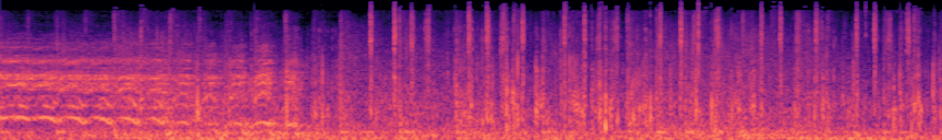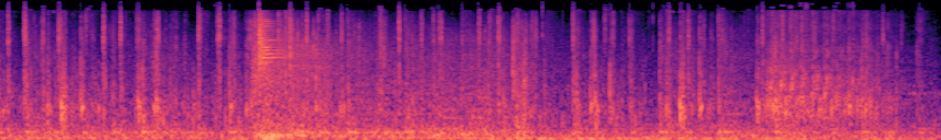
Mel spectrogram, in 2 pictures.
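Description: A horse whinnies loudly at the start, followed by a rapid, dense drumming of galloping hooves as two mounted knights with spears charge toward each other, with a sharp heavy impact near the middle. No voices.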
